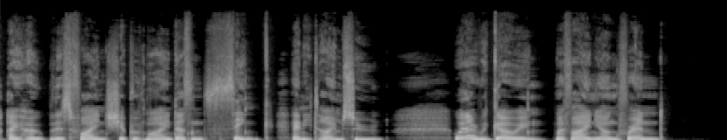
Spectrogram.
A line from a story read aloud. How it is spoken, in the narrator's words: With a chuckle, the walrus added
